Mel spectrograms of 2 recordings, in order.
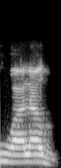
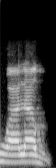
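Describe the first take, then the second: Both takes have the same delivery.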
